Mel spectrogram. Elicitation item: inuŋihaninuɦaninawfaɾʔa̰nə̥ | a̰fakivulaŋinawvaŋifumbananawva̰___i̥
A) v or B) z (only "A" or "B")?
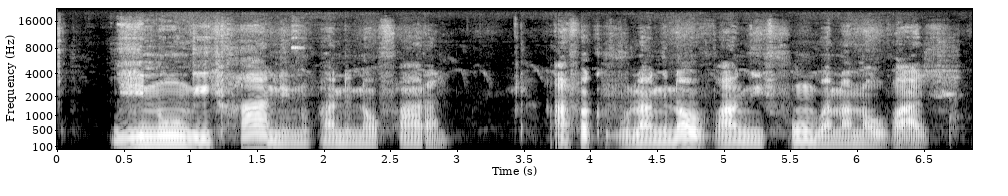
B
